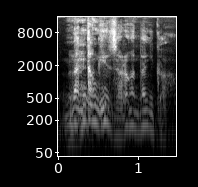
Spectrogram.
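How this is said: It is said angrily, with an irritated tone. "화가 나가지고 하는"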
